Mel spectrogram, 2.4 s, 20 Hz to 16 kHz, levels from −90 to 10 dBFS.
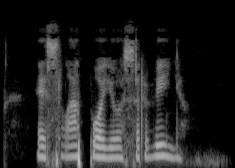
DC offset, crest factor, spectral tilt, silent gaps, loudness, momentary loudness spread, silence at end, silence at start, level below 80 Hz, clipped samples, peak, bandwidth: under 0.1%; 22 dB; -4.5 dB/octave; none; -26 LUFS; 9 LU; 0.5 s; 0.35 s; -46 dBFS; under 0.1%; -6 dBFS; 10.5 kHz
